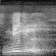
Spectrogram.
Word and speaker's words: Mikkel: So it's Mikkel. Mikkeller. Some people say, yeah, Mikkeller. I think that's actually. I'm trying to pronounce it like I'm from Copenhagen now because of like what they say.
